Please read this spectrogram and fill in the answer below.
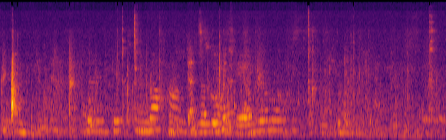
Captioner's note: children talking and working with materials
